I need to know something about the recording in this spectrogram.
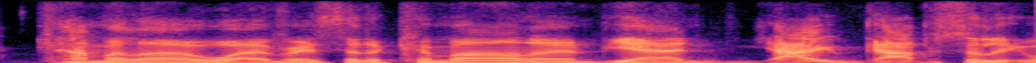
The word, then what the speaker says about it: Kamala: of that news article how do you pronounce kamala kamala because like joe biden calls her like hamilah camel camella camallo sometimes he calls her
